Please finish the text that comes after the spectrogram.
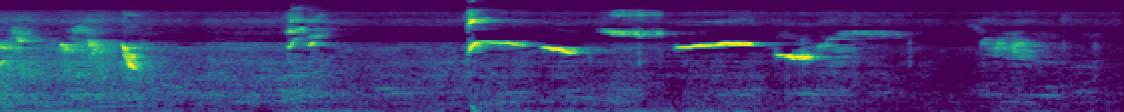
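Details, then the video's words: Mangrove blue flycatcher (tledekan bakau) in persistent song, recorded as tutoring material: separate clear whistled notes, some gliding down and others held level, alternating with brief chirps and short gaps. "tledekan bakau gacor teler"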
